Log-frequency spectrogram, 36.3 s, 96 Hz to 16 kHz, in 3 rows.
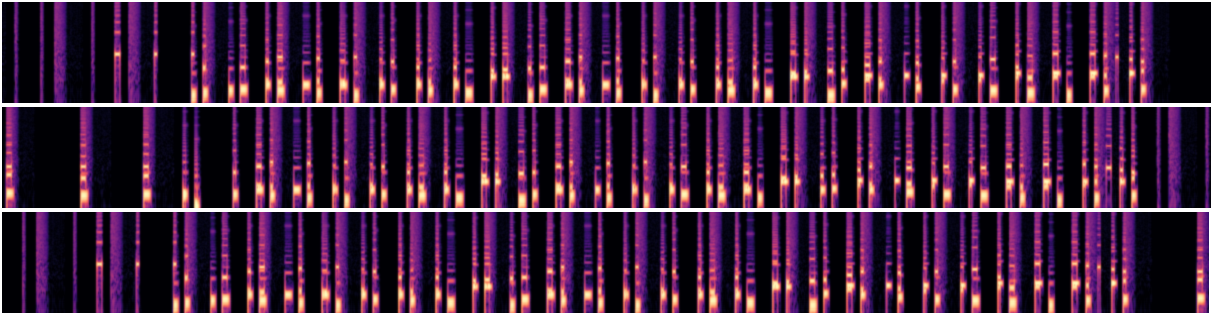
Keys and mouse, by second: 3.6-17.3 drag, 27.9-36.2 drag.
